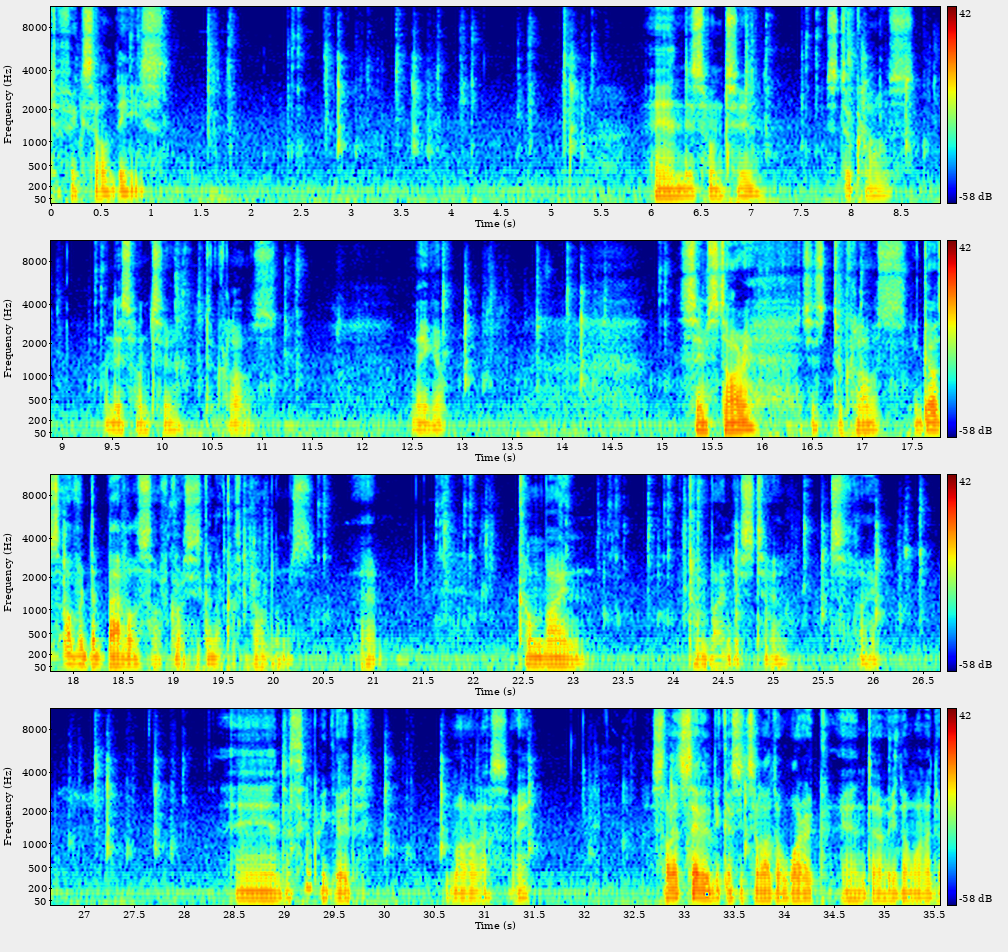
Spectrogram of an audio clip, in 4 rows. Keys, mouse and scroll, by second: 1.5 g, 2.9 middle click, 3.7 middle click, 4.1 Tab, 5.2 middle click, 6.9 g, 8.3 shift+middle click, 8.7 shift+middle click, 11.2 Tab, 13.0 shift+middle click, 14.2 shift+middle click, 14.9 click, 15.5 click, 16.7 g, 17.9 middle click, 24.6 middle click, 25.5 shift+middle click, 26.0 middle click, 26.3 Tab, 27.2 shift+middle click, 27.7 shift+middle drag, 29.0 middle drag, 30.0 shift+middle drag, 30.5 shift+middle drag, 31.4-32.1 middle drag, 32.8 shift+middle drag, 33.6 middle drag.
